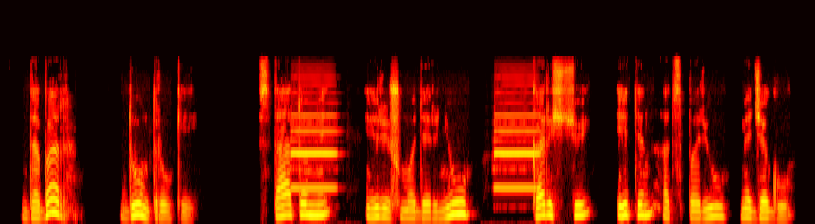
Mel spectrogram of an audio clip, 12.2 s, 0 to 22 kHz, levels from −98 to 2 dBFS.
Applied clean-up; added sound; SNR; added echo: none; Wind instrument, woodwind instrument; 1 dB; none.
